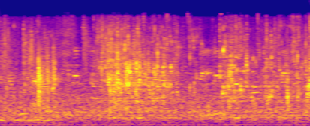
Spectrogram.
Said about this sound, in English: What I'm going to do here is add just a little more water.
